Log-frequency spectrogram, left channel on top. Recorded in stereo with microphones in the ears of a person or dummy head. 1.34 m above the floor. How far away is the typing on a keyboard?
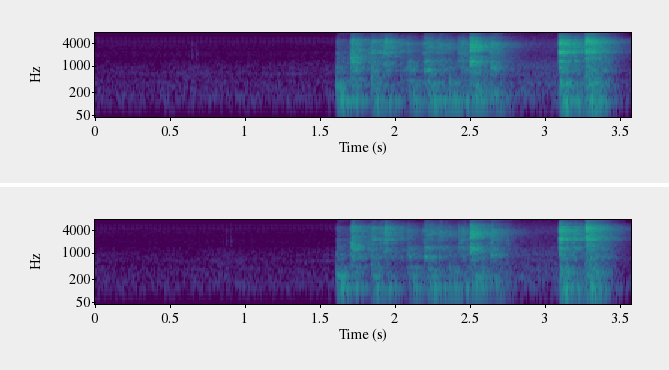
About 1.2 m.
